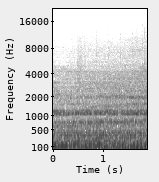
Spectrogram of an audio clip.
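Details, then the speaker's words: Cabin heater at start-up with the glow plug still on, drawing 114–116 W: steady loud jet-like roar with constant tone, no sputter or surging; burning cleanly, running normally. "all right listen to that baby taking off like a dang jet airplane"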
